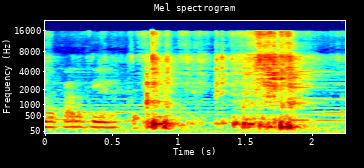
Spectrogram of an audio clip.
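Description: Antique metal pots knocking and scraping against each other as they are handled, with a clatter about a second in and another near the end.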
